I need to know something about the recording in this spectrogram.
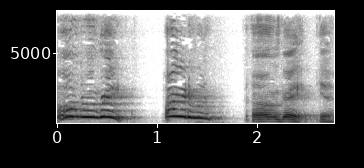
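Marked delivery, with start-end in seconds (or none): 0.0-1.6 very high-pitched, puppet-style voice. Voicing a ventriloquist puppet greeting the host: Plumba Baba puppet voice. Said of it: "I'm a very bad ventriloquist".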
